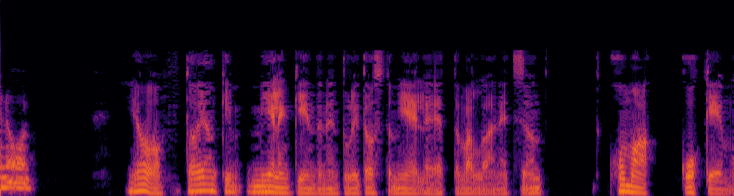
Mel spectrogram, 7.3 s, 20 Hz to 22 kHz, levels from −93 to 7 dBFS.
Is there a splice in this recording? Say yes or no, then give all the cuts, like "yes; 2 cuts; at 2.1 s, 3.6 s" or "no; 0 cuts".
no; 0 cuts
